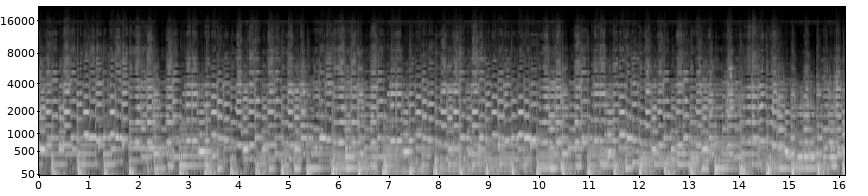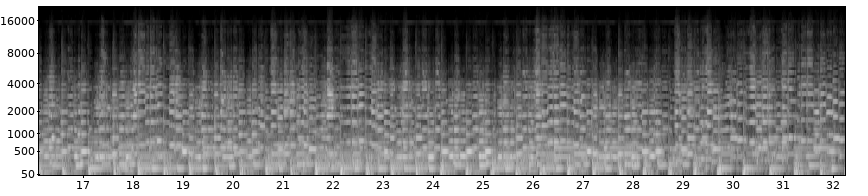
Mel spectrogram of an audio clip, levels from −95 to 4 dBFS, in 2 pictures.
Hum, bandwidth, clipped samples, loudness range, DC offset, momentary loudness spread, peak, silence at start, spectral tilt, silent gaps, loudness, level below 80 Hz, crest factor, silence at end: none; 16 kHz; under 0.1%; 1 LU; under 0.1%; 3 LU; -8 dBFS; 0 s; -5.5 dB/octave; none; -23 LUFS; -34 dBFS; 14 dB; 0 s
